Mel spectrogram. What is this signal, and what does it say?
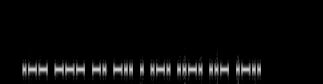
Morse code, heard as a keyed tone, about 46 wpm, 700 Hz. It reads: WONDERFUL
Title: Sentences from Top 1100 Words - New Word Drill - 45wpm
